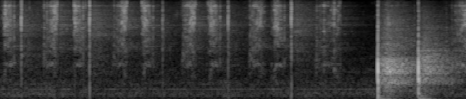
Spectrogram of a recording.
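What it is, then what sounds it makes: Large steel scissors snipping. Large dark steel tailoring scissors of solid metal are held in both hands and opened and closed in the air, cutting nothing, so the blades scrape against each other. A quick run of bright, hissy metal scrapes is punctuated by short snapping clicks. Near the end come two louder, fuller metallic snaps.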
